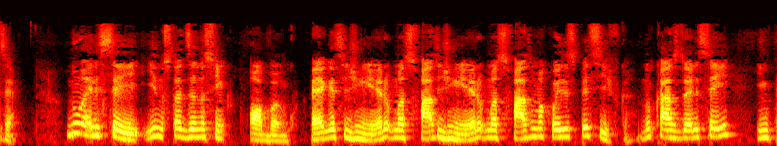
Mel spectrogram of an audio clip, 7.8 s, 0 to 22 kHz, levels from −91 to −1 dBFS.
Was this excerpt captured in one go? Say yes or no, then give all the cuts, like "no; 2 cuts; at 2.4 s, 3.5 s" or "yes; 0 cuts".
no; 3 cuts; at 1.6 s, 3.0 s, 4.4 s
